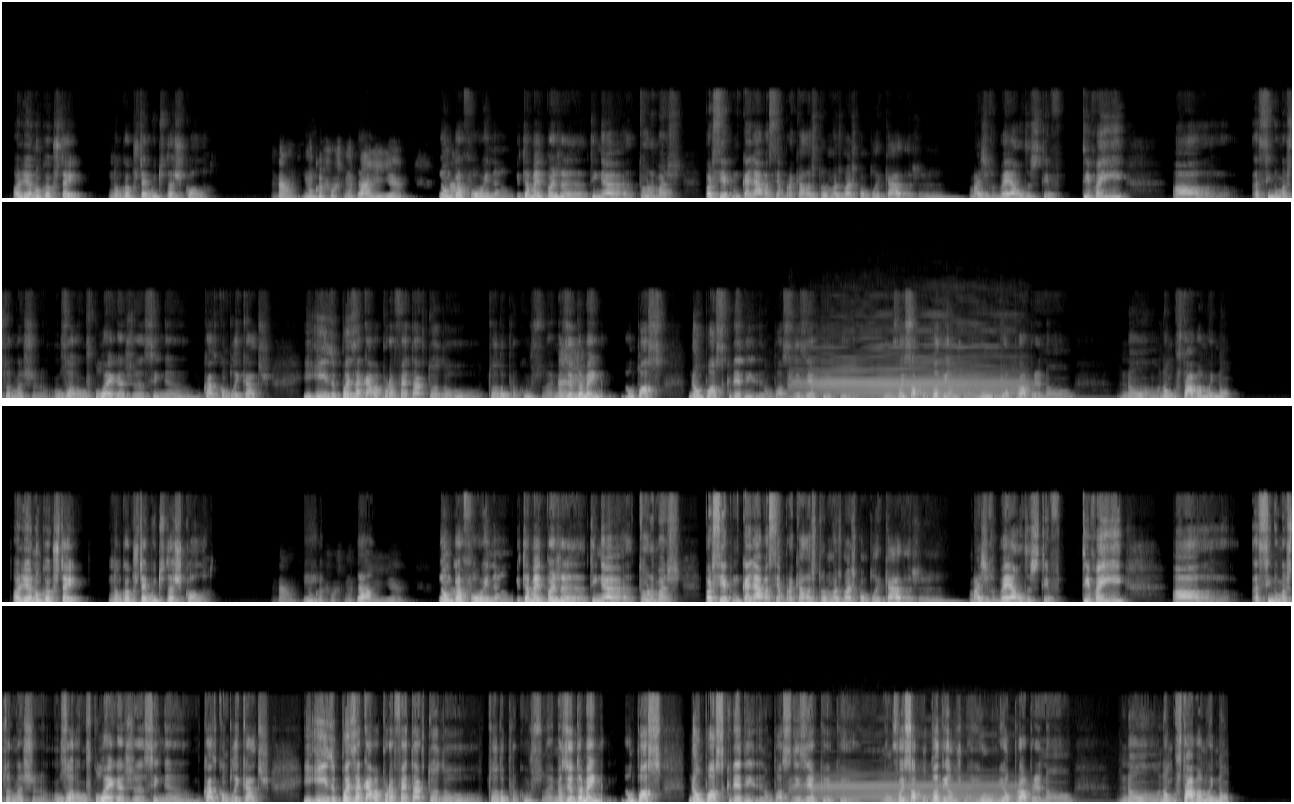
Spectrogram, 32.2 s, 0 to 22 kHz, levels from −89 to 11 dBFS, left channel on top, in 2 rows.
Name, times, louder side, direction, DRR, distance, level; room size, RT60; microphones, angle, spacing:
voice 1, 0.1-1.0 1.3-2.6 3.8-4.0 4.4-4.7 5.5-8.5 8.8-13.2 13.5-14.3 14.6-15.3 15.6-29.5 30.1-31.5, right 6 dB, 60° right, 0.4 m, -24 dB
voice 2, 3.4-5.0 5.5-5.7 23.1-23.6, left 7 dB, 80° left, 0.3 m, -33 dB
Bowed string instrument, 25.9-29.6, equal, 20° left, 0.5 m, -34 dB
7.1 x 6.7 x 3.0 m
head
